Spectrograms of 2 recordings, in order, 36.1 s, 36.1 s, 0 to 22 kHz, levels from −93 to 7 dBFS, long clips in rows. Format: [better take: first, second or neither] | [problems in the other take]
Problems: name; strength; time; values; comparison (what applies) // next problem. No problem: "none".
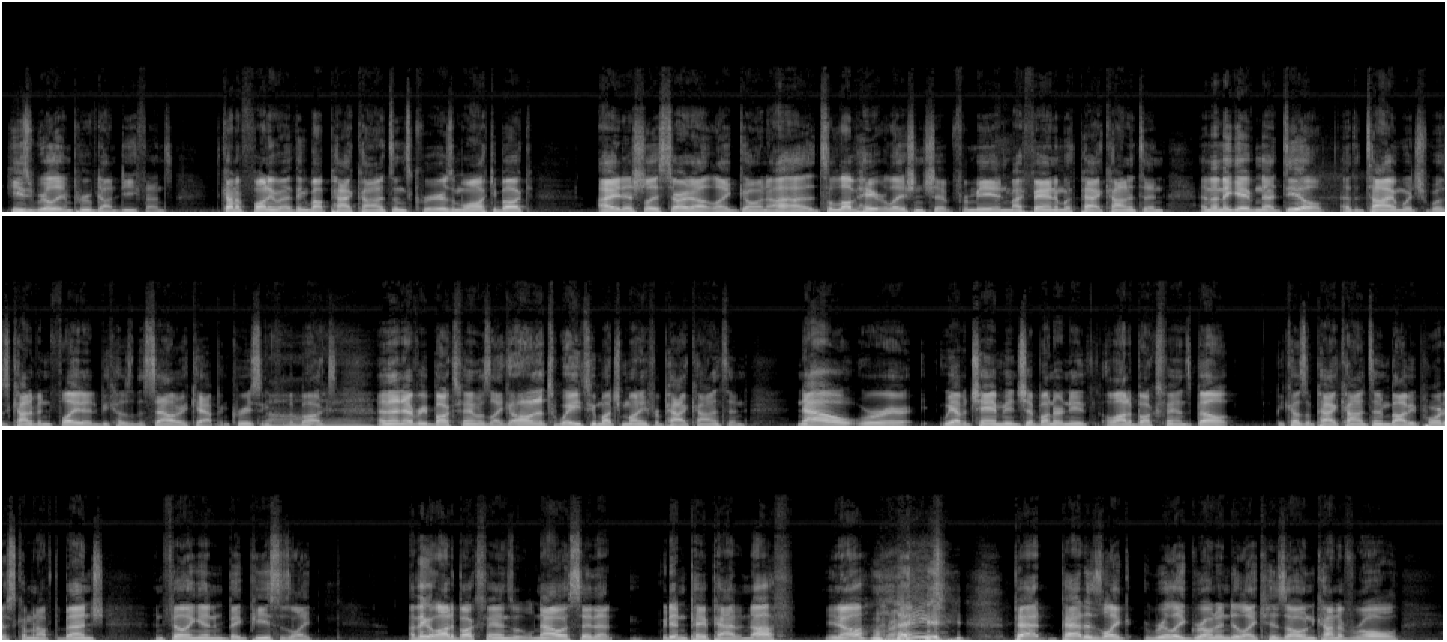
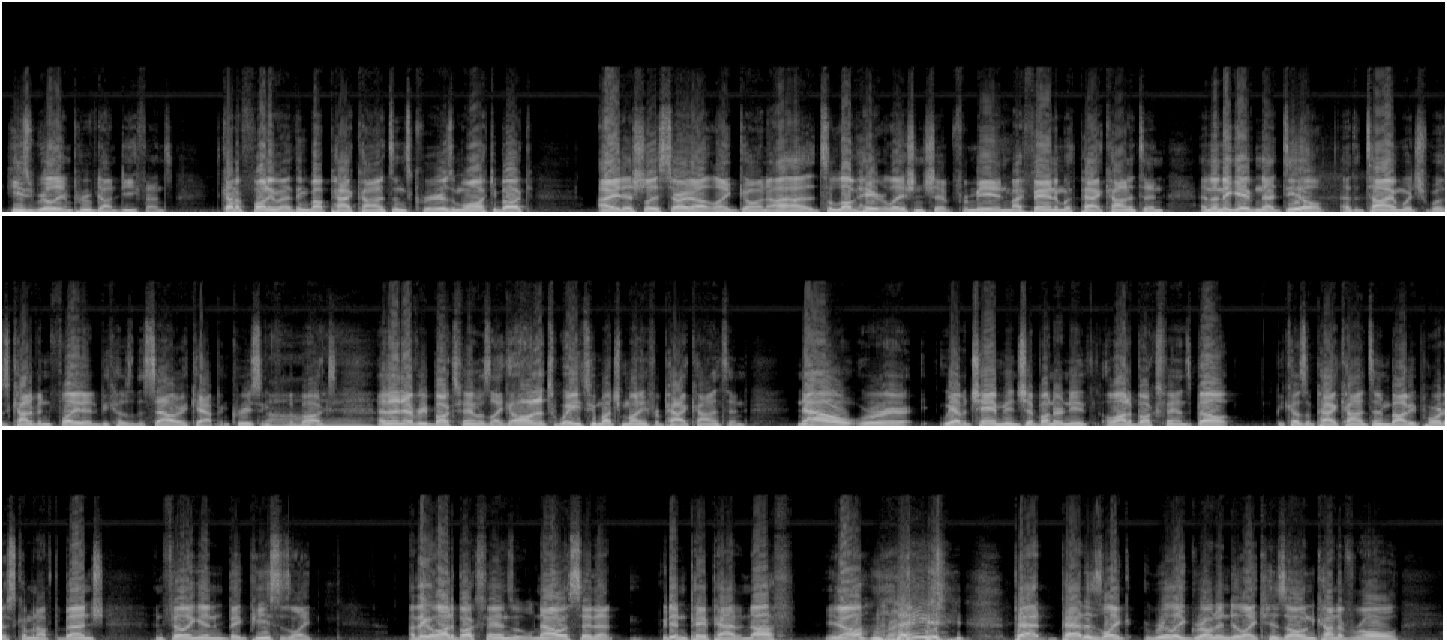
first | distortion; slight; 10 dB below the speech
